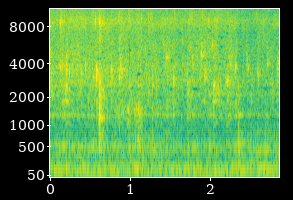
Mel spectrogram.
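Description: Slit green chilies and finely chopped garlic fry in a pan with a soft, steady crackling sizzle and scattered sharp pops, fairly faint and close.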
